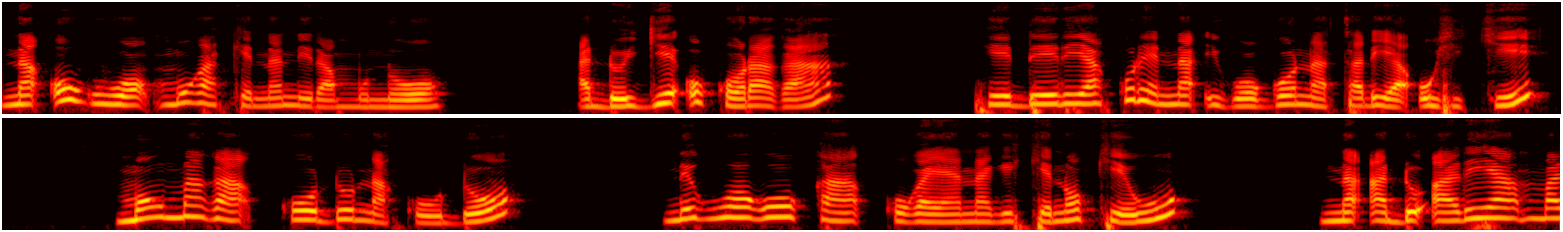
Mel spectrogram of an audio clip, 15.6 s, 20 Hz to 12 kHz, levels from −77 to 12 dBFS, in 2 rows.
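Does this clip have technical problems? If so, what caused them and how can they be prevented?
No, there's nothing technically wrong with this speech recording, so there's no cause to track down and nothing to prevent.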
